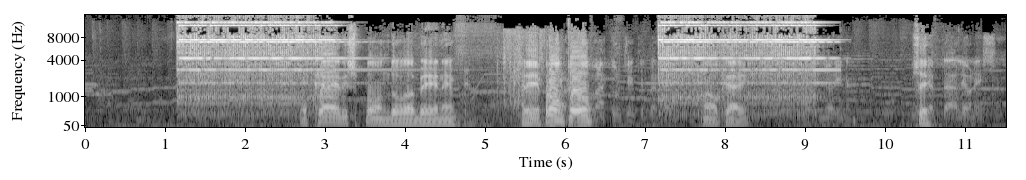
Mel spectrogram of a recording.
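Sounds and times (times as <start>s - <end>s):
telephone ringing: 1.2s - 4.7s, 7.2s - 9.8s
speech: 2.7s - 4.8s, 5.4s - 7.0s, 7.7s - 8.4s, 10.4s - 11.4s.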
